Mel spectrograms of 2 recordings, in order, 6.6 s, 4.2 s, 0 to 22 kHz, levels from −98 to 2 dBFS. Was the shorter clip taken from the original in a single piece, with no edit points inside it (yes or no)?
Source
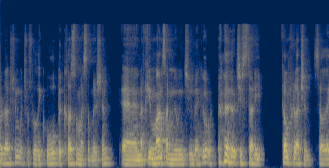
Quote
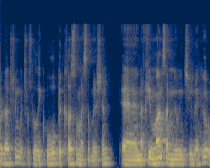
yes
